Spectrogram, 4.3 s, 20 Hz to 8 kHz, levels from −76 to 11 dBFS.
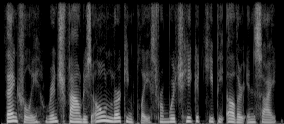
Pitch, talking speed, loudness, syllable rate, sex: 190 Hz, 225 wpm, -21 LUFS, 5.3 syllables/s, female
